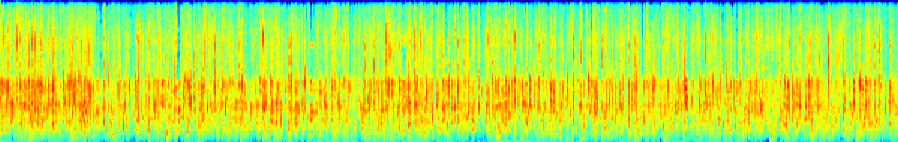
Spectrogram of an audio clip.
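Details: Steady rushing and splashing of flowing water fills the whole recording, with no clear animal calls standing out.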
